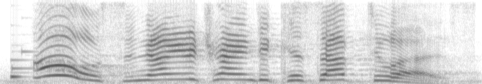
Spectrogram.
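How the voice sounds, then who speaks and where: A woman voicing a small, cute, excitable floating companion girl in a video game, with a squeaky childlike voice. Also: moderate pace, exaggerated voice. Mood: skeptical, huffy. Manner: speaks of self in third person, exclamatory. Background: loud game music.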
